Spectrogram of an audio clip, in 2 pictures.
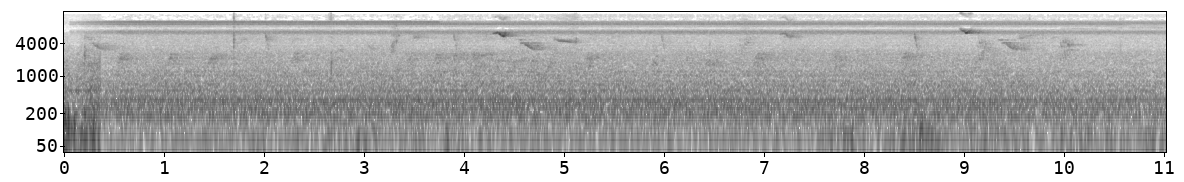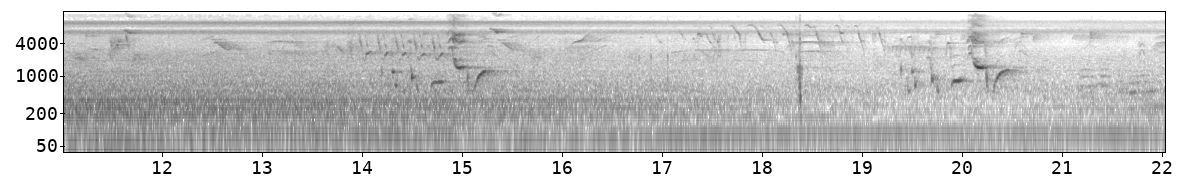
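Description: Birds calling: scattered short chirps and whistles, coming more often after about fourteen seconds, over a steady high-pitched drone and a low background hum that fades partway through.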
